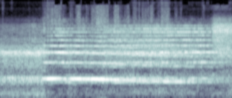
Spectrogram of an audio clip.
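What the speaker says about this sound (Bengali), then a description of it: "এক্সপ্রেস যাচ্ছে।" An express train passing a station sounds a long, loud, steady horn with strong tonal harmonics, held for over two seconds over rumbling rail noise.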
